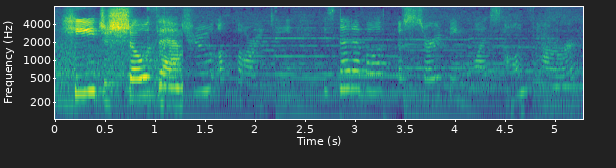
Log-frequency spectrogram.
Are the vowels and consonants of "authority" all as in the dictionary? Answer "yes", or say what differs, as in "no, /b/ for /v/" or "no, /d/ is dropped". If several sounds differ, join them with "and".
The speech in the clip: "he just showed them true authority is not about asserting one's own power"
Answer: yes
